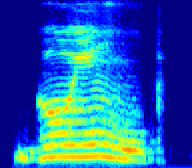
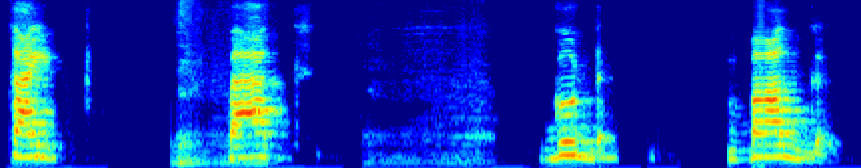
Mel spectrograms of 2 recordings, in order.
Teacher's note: The velar consonant sounds are made. You raise the back of your tongue to the velum to block or restrict airflow.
